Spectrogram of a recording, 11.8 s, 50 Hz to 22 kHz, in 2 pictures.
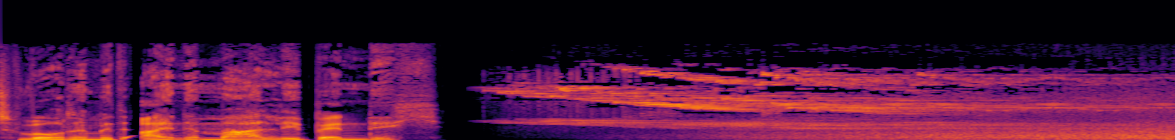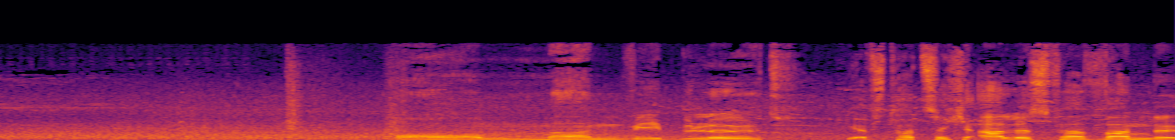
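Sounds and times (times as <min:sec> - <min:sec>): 
speech: 0:00.1 - 0:02.2, 0:07.8 - 0:11.7
gusting wind: 0:03.4 - 0:11.7
wind-whipped ocean waves churning: 0:04.5 - 0:11.7.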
